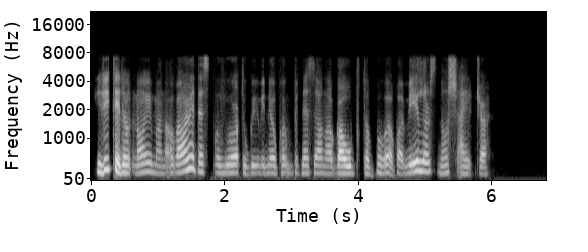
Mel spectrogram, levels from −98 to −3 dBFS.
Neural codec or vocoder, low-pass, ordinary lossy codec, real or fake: codec, 16 kHz in and 24 kHz out, 0.4 kbps, LongCat-Audio-Codec, four codebook decoder; 7.2 kHz; Opus, 32 kbps; fake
